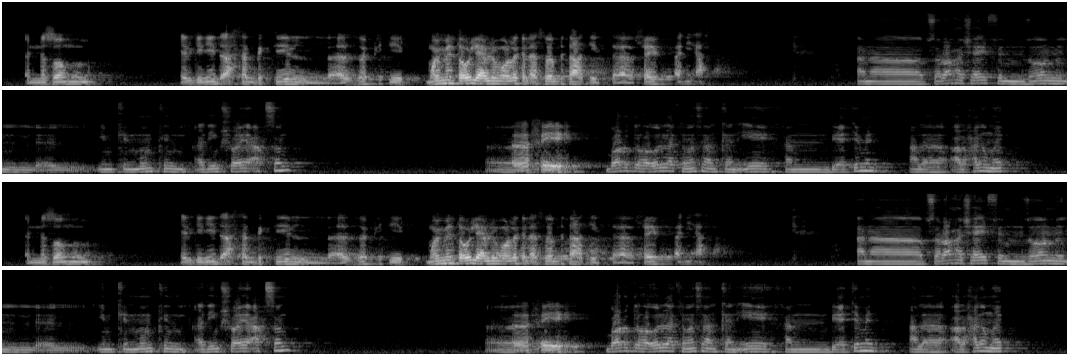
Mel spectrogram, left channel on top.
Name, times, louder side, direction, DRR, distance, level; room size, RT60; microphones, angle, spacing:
voice 1, 0.2-0.9 1.8-7.0 15.7-16.3, left 2 dB, 35° left, 1.6 m, -24 dB
voice 2, 8.5-13.6 15.5-16.1 16.7-20.6, right 2 dB, 30° right, 1.3 m, -31 dB
29.0 x 15.0 x 9.6 m
head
